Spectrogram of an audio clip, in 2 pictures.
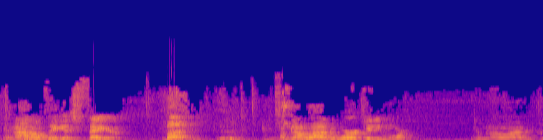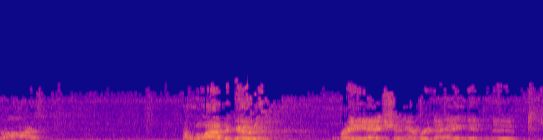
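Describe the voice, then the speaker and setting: A man with a Southern US accent talks at a fairly quick pace. He leaves long, frequent pauses, and room echo is audible. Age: 50s. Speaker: professor. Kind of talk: lecture. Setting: classroom.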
